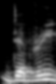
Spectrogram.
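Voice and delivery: डेब्री ending in "ee", s silent; correct pronunciation. Shown as a demonstration. Teacher asking learners to remember it, डेब्री with silent s. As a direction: say डेब्री low, as "deb-ree". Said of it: "correct pronunciation याद रखिएगा".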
